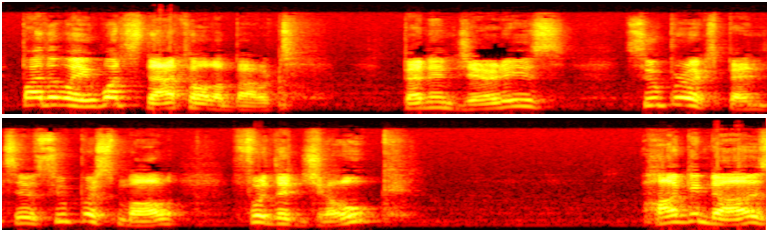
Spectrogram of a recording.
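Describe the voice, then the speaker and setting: A man playing a rambling, grumpy old Santa Claus in a comedic vlog monologue, with deadpan, self-important asides. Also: mid-range voice, lightly acted. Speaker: comedy vlogger.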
